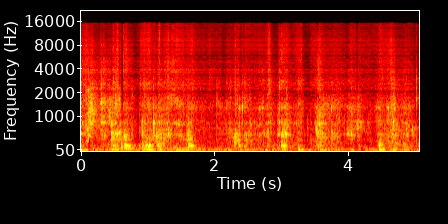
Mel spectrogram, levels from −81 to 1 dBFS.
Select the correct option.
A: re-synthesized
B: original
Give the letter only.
A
